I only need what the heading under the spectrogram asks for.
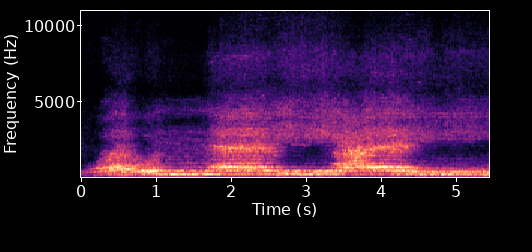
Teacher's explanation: افصلي بين الهاء في به وبين العين، الاثنين مخرج حلقي، لكن ما تاخدهمش على طول.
